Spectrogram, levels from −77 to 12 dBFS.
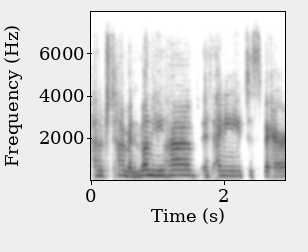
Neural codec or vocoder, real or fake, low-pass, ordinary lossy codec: codec, 16 kHz in and 24 kHz out, 0.6 kbps, FocalCodec, streaming, 2048 codes; fake; 7.2 kHz; Opus, 32 kbps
